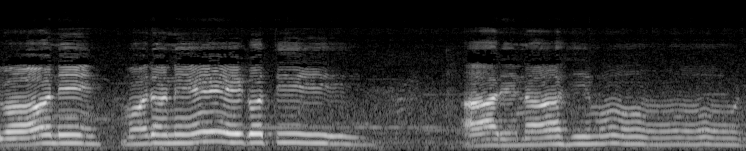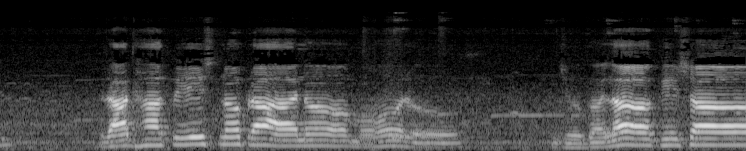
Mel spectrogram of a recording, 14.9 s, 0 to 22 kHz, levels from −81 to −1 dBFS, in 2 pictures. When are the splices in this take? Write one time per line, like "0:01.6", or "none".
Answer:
none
